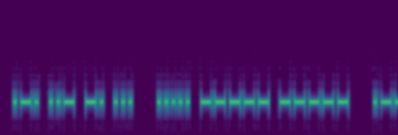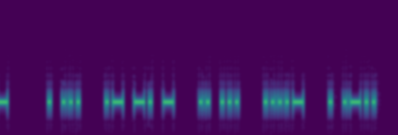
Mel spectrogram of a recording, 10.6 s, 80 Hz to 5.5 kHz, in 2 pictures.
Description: Morse code, heard as a keyed tone, about 25 wpm, 600 Hz. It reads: RUNS 500 W ES ANT IS 4 EL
